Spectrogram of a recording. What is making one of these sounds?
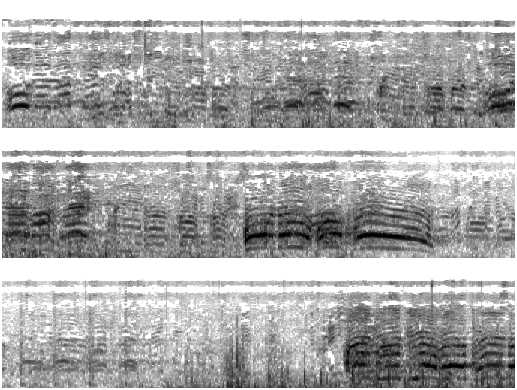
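A crowd of marchers chants loudly together outdoors.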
